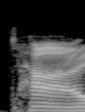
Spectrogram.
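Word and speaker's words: Tigh: Call Saul and then his last name is Tai and it's spelled t i g h but I always just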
